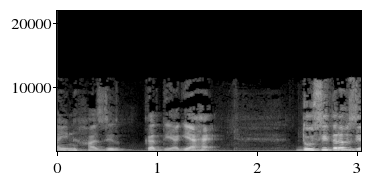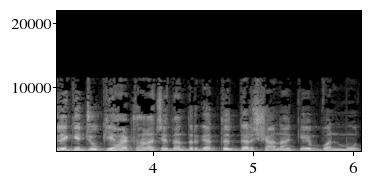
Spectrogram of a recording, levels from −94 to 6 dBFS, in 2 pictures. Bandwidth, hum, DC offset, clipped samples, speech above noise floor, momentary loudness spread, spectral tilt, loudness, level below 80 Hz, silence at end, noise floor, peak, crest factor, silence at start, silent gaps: 11.5 kHz; none; under 0.1%; under 0.1%; 25 dB; 11 LU; -4.5 dB/octave; -22 LUFS; -48 dBFS; 0 s; -48 dBFS; -6 dBFS; 18 dB; 0 s; none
